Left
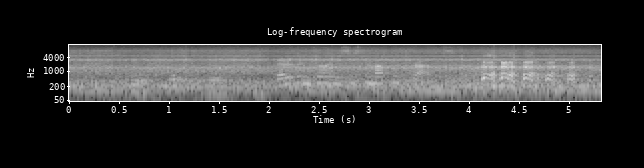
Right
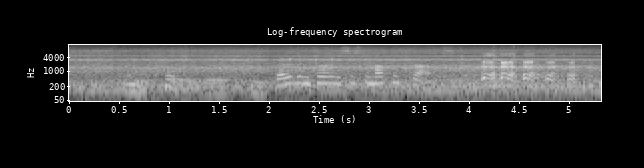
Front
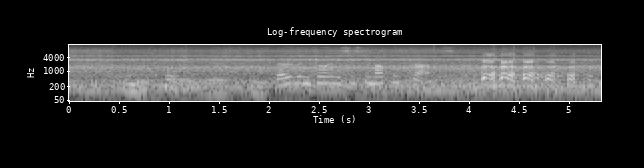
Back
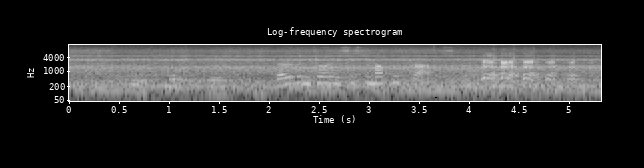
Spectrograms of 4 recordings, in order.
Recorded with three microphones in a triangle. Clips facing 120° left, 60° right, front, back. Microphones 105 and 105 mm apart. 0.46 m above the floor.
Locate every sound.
0.5 s a man speaking: 45° right, 4 m
2.1 s a woman speaking: 85° right, 0.7 m
4.1 s laughter: 35° left, 0.9 m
